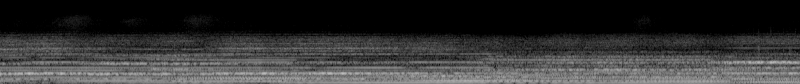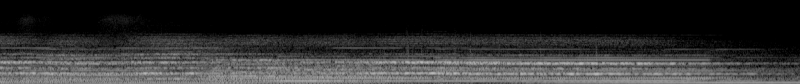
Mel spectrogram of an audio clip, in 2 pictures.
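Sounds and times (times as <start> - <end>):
choir singing sacred music: 0.0 - 16.0.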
